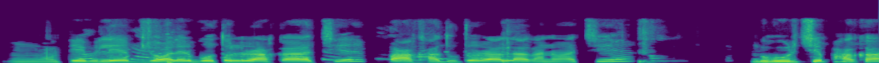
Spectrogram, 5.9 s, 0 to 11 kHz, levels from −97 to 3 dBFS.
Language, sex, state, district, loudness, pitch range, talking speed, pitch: Bengali, female, West Bengal, Dakshin Dinajpur, -16 LUFS, 225-270 Hz, 135 wpm, 235 Hz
